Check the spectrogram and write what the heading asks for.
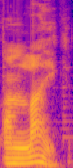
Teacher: unlike is stressed on the second syllable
